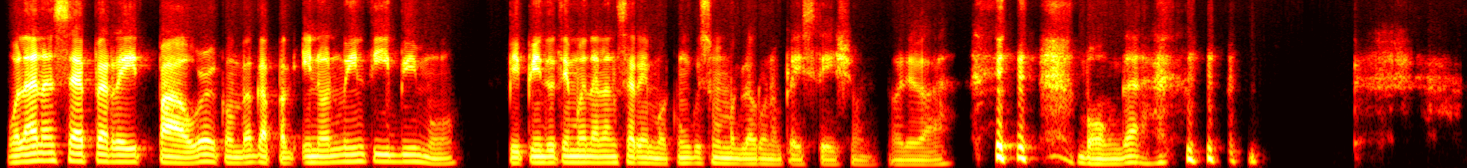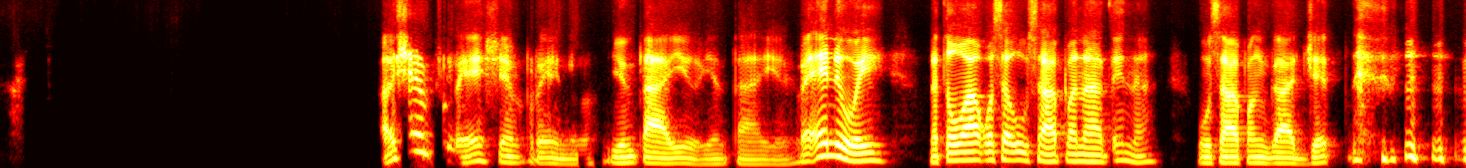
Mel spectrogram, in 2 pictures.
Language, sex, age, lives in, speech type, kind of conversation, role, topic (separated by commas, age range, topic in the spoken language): Filipino, male, 45-49, United States, conversation, unstructured, none, Ano ang paborito mong gadget at bakit?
